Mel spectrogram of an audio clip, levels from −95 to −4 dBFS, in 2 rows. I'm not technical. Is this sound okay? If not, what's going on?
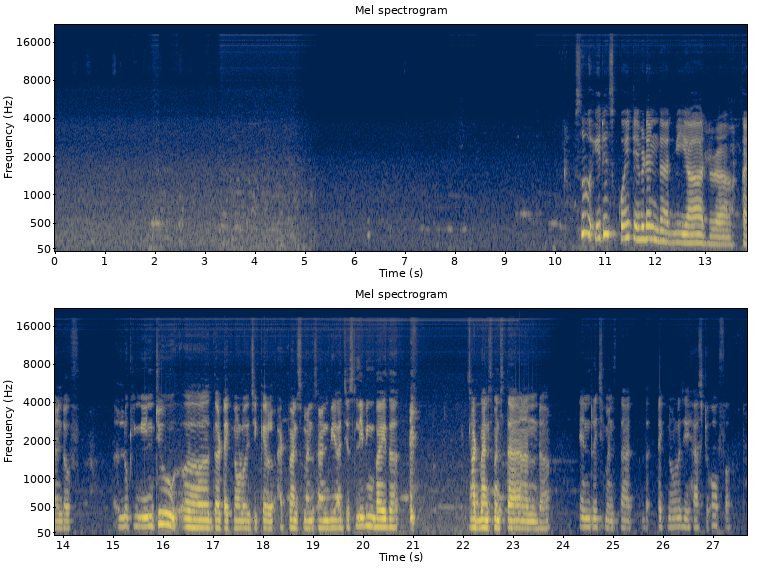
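No. Twice the volume is moved in small jumps instead of a smooth glide, causing zipper noise: while the speech gets louder from 15.3 to 16.2 s and quieter from 22.96 to 24.15 s, you hear a rapid ticking, about ten clicks per second.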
